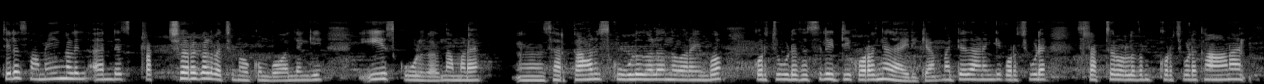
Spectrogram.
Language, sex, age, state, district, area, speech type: Malayalam, female, 30-45, Kerala, Thiruvananthapuram, urban, spontaneous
